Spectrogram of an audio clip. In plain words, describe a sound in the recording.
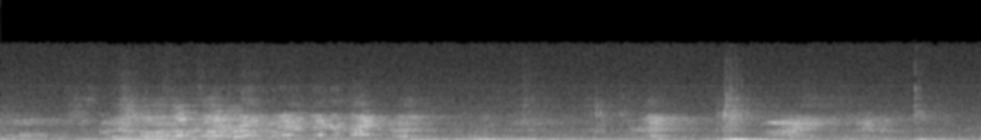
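Young men shout to one another in a large echoing hall.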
